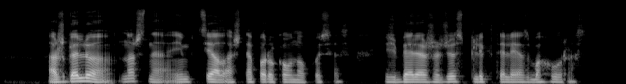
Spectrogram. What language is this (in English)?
Lithuanian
